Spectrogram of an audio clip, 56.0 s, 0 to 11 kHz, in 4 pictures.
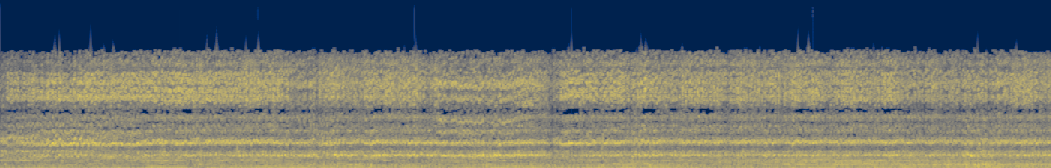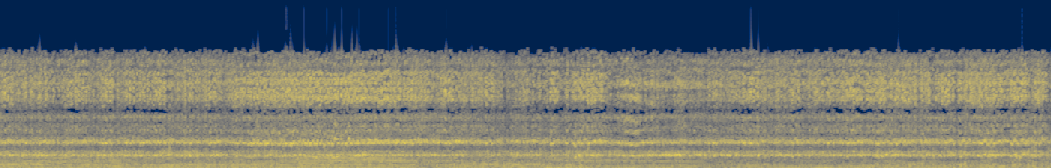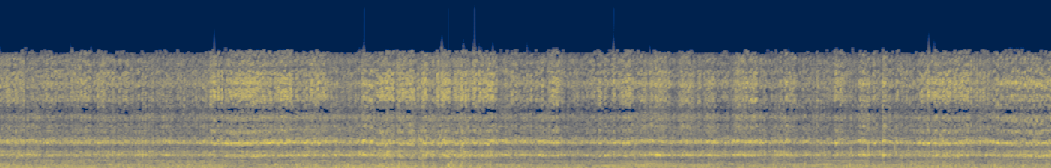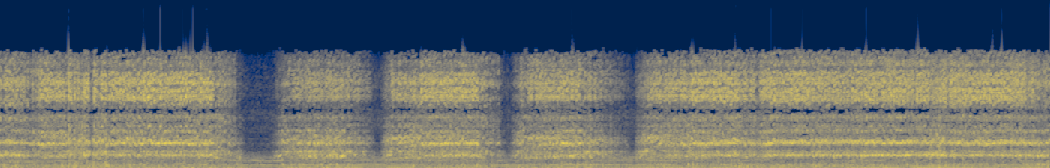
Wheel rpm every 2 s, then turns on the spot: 140, 230, 230, 220, 230, 230, 230, 230, 230, 220, 230, 230, 230, 230, 240, 230, 230, 230, 230, 230, 230, 210, 130, 110, 150, 130, 220, 230.
none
